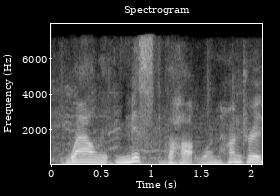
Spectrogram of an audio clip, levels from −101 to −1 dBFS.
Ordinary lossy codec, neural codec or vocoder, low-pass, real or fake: AAC, 32 kbps; none; 7.2 kHz; real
